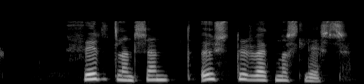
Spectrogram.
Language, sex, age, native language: Icelandic, female, 40-49, Icelandic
